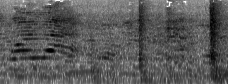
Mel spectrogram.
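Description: Children's voices at a playground: a high-pitched child's call in the first half-second, then more children playing, with a sharp knock about a second and a half in.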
